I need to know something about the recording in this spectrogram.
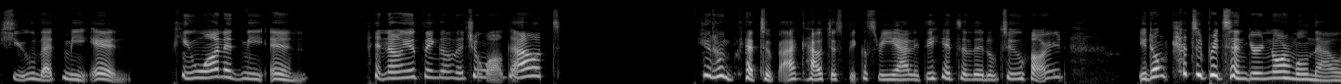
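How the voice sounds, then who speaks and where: A woman's voice: a little high, dry recording, clean studio sound. A woman playing a possessive, obsessive wife in an intimate, theatrical ASMR roleplay monologue. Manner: intimate, theatrical, drawn-out emphatic phrases. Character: possessive, obsessive yandere wife confronting her spouse.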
